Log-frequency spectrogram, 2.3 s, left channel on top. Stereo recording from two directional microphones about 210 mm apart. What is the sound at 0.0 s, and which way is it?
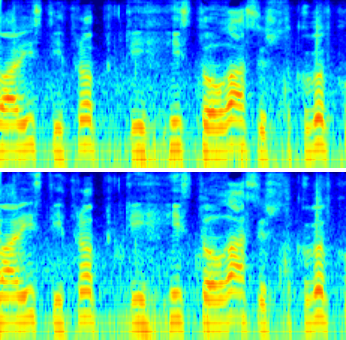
Speech, 20° left (ahead or behind).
